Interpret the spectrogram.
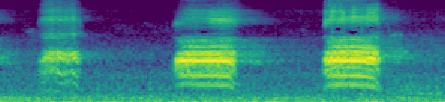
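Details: A hooded crow, one of a group facing off with a stray cat, gives three harsh, rasping caws about a second apart, the last two longer and louder, over a low background hiss.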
